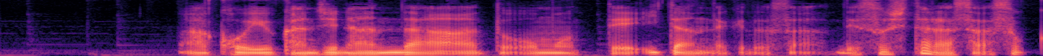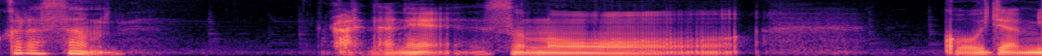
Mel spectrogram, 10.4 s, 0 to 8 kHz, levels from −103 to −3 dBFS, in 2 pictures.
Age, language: 40-59, Japanese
